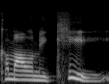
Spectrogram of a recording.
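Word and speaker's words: Kamalame Cay: Kamala me K. – Kamala me K. – But I think it's pronounced Kamala me key, even though it says K.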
